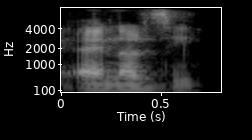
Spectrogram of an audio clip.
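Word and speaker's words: energy: ई आर जी वा तो जी के बाद वा आ रहा है तो इसको क्या पढ़ेंगे जी को ज पढ़ेंगे तो इसको पढ़ेंगे एनर्जी क्या पढ़ेंगे एनर्जी तो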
